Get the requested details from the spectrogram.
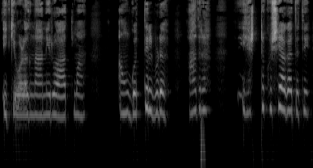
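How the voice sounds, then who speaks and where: A woman voicing a kindly older mother-in-law possessed by a spirit, speaking softly and coaxingly with a North Karnataka accent. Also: high voice, little pitch movement, moderate pace. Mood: content. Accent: North Karnataka Kannada.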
